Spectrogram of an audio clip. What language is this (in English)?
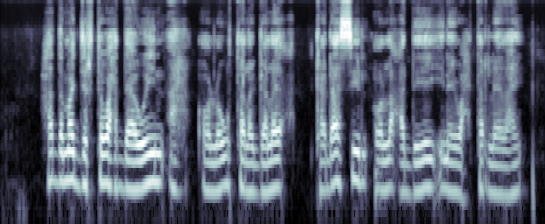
Somali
